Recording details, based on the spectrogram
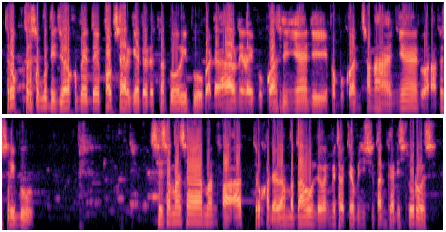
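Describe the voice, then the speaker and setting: A man's voice: medium pitch, a little fast, no echo, muffled recording. A young man giving a step-by-step explanatory presentation as a university student. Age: young adult.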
